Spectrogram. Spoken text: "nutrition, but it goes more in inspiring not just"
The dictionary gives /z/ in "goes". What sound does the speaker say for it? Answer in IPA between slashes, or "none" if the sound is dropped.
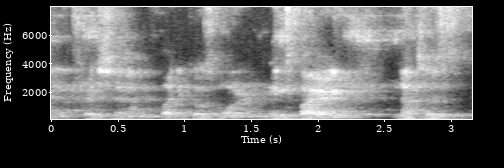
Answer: /z/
